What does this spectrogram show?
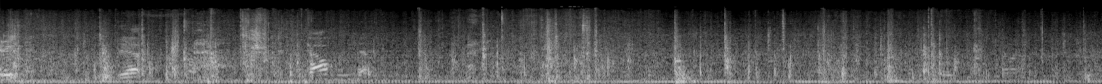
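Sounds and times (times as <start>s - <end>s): car engine humming: 0.0s - 11.0s
sharp clicks and knocks: 4.2s - 11.0s.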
